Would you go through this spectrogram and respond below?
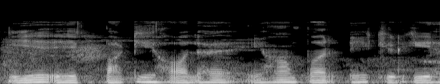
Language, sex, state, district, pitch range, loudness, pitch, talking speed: Hindi, male, Odisha, Khordha, 95-105 Hz, -18 LUFS, 100 Hz, 120 wpm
